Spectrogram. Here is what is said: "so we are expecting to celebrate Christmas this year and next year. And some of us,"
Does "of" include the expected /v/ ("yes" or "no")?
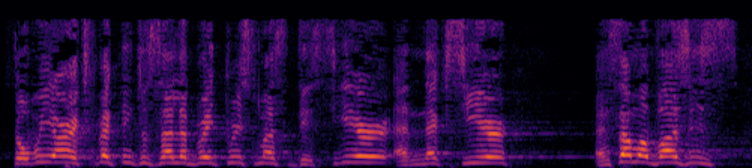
yes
